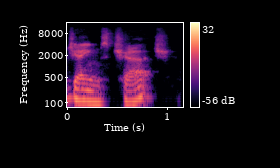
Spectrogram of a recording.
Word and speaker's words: James Church: my name, James Church, the S and the CH of James Church, when I say it, sometimes blends together and I kind of say James Church, and the church sounds like a shirt and it becomes a little bit inaudible to people.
